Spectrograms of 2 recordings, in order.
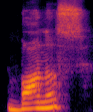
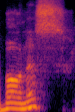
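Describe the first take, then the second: First: The first vowel is a short O. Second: The first vowel is a long O. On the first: The speaker calls it right. "it is actually a short uh, O, so it should be bonus" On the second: The speaker calls it wrong. "not bonus, like what we all hope we get in our paycheck"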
